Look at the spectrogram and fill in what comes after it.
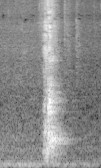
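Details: Olde English bulldogge barking on command during training: one short, sharp bark rising and fading within a fraction of a second, with the command "watch" spoken just before and after.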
